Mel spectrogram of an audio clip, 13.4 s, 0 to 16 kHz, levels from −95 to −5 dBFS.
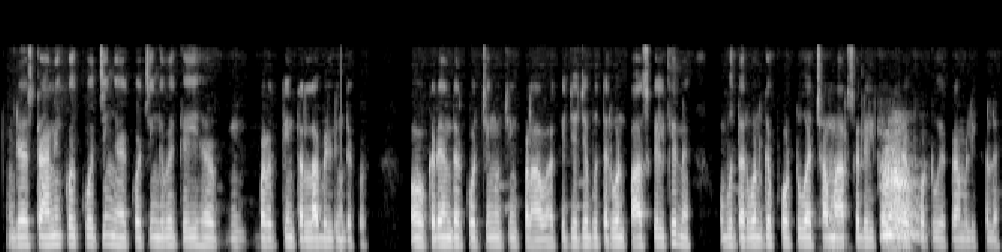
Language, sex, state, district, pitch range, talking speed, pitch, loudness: Magahi, male, Bihar, Gaya, 110-120 Hz, 190 wpm, 115 Hz, -18 LUFS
